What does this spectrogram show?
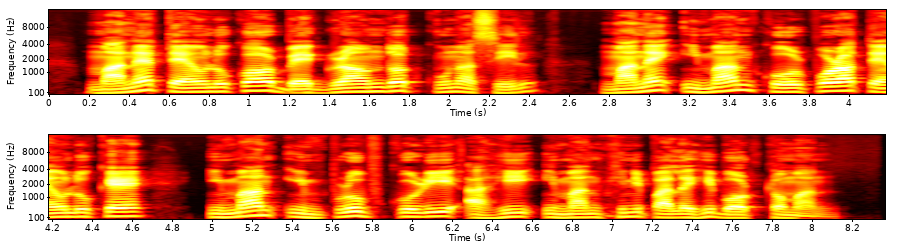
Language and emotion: Assamese, neutral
